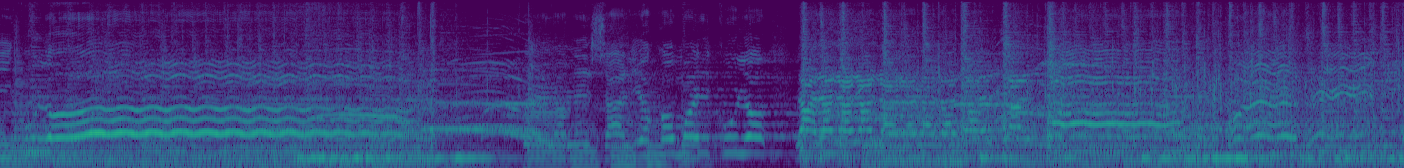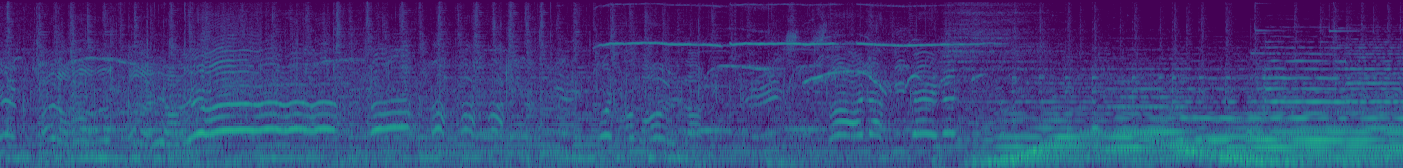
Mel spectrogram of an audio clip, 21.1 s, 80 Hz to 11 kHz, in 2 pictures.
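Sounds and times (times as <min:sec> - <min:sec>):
man singing wordless melody: 0:00.0 - 0:03.3, 0:03.9 - 0:14.2, 0:15.0 - 0:18.3
acoustic guitar strumming: 0:06.0 - 0:21.0.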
